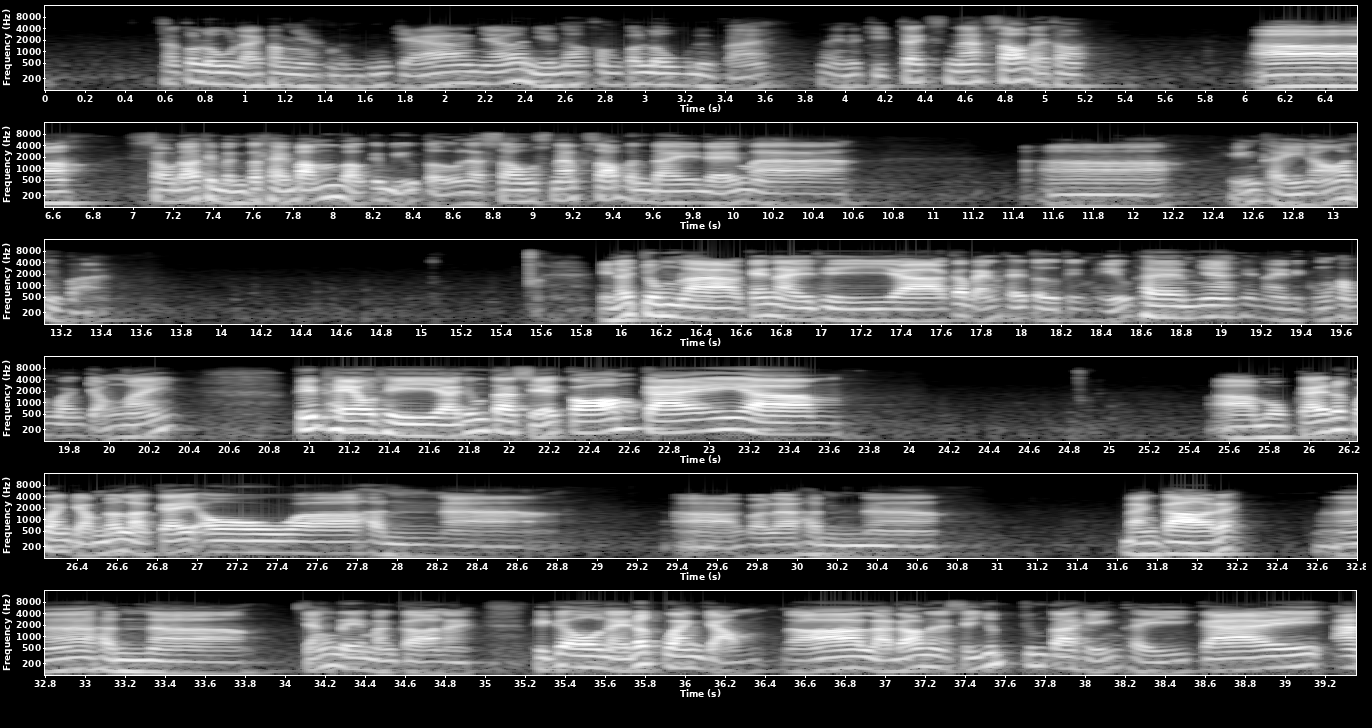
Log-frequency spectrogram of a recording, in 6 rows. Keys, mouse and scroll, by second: 6.4 scroll, 9.3 click, 11.9 click, 24.3 click, 24.7 click.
